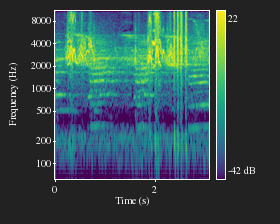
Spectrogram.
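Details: Osprey at its nest holding eggs, at Dunrovin Ranch on 24 April 2022, when the second egg appears: loud series of high, arched whistled chirps, then a burst of sharper rapid notes, over a steady background hum.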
